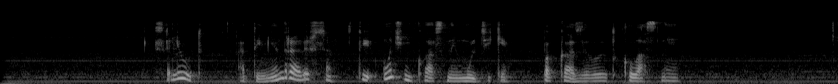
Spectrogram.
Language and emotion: Russian, positive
